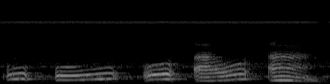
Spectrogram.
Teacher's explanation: व्रत मुखी स्वर जिन स्वरों के उच्चारण में मुख गोलाकार होता है।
